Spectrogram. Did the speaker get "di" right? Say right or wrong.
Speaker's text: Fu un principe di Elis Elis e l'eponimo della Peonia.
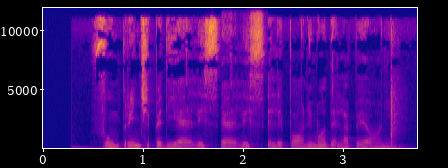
right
